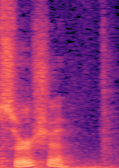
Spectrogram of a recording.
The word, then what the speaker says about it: Saoirse: Before the podcast, Nate asked AP how he would pronounce that girl's name. Saoirse. Saoirse? Is that what you said? I said Saoirse.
